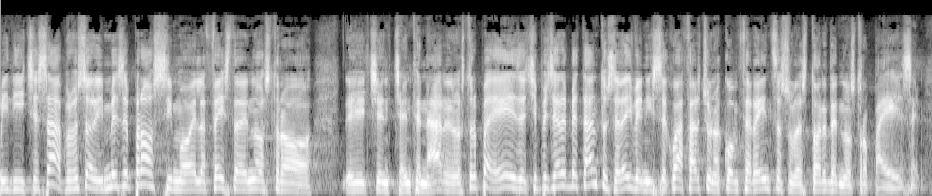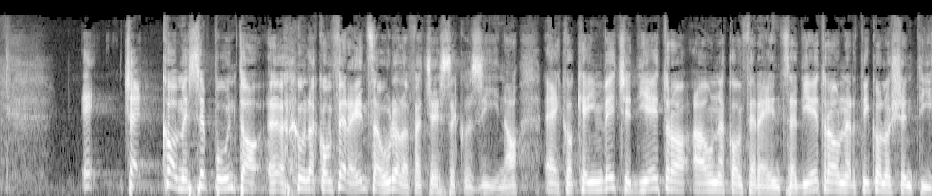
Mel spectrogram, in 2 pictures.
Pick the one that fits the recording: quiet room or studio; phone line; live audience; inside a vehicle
live audience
